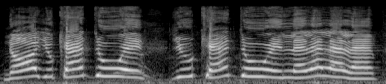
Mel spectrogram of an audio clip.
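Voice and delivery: high, loud mocking chant; teasing, high-pitched jeer; gleeful taunting. Real, not acted. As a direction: gloat at the top of your voice. Gloating taunt at the opponent.

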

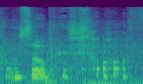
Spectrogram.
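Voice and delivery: whispered, fast, fed up; defeated whisper. Real, not acted. Streamer whispering that he's done with Fortnite, defeated whisper. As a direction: breathe it out like you're done. Gamer giving up.

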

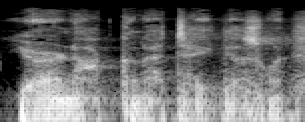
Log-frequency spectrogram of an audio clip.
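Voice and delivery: low, quick taunt; mocking. Mocking voice to the ailing preacher, taunting. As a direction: drop low and taunt briskly. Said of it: "and a mocking voice comes".

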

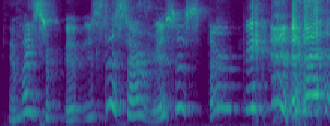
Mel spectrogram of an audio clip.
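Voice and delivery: laughing disbelief, voice jumps high. Real, not acted. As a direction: giggle through the question. Surprised at therapy question, laughing.

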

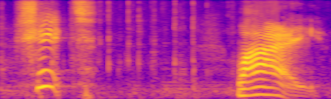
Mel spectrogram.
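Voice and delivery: ordinary delivery

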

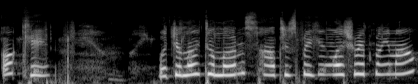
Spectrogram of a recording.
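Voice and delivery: very high squeaky cartoon voice; silly high whispery voice; funny put-on voice. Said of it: "Are you okay with this voice?".

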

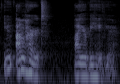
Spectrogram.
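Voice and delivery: soft, hurt plea to a friend; vulnerable plea. Retold or imitated. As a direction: say it quietly, wounded and sincere. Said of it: "be vulnerable and brave enough to say".

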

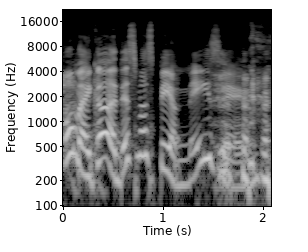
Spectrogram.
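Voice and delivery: hammed-up, naive excitement; mock amazement. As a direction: gush like a gullible horror fan. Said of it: "you're like".

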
